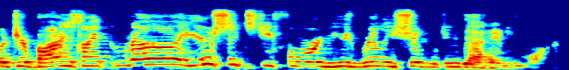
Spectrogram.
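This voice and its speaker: With lively intonation, a man speaks. His pace is moderate. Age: 60s. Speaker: community organization staff member. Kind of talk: personal testimony. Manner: halting, many fillers.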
